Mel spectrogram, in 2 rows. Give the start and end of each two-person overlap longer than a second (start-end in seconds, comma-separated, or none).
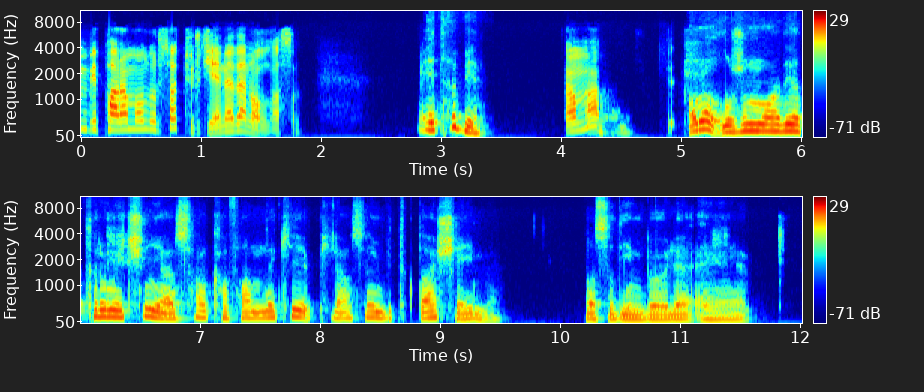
none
